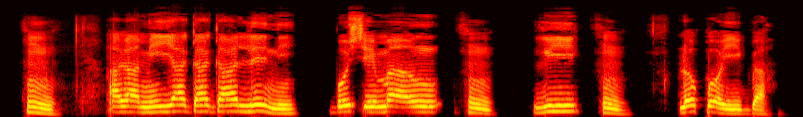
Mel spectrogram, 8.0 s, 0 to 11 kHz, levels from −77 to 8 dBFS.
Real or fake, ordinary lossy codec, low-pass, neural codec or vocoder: fake; AAC, 32 kbps; 9.9 kHz; vocoder, 48 kHz, 128 mel bands, Vocos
